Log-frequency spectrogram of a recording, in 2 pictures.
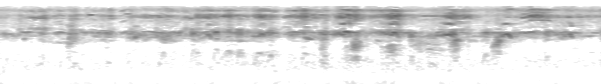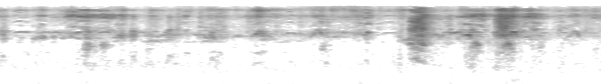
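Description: Faint bird chirps and twitters throughout, with two louder calls about ten seconds in.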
